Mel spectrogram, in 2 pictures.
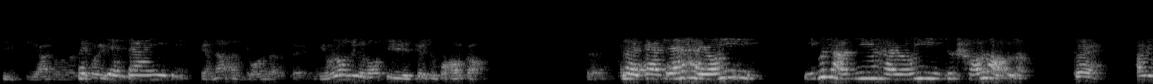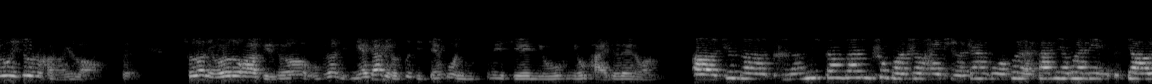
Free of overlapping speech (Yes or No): No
